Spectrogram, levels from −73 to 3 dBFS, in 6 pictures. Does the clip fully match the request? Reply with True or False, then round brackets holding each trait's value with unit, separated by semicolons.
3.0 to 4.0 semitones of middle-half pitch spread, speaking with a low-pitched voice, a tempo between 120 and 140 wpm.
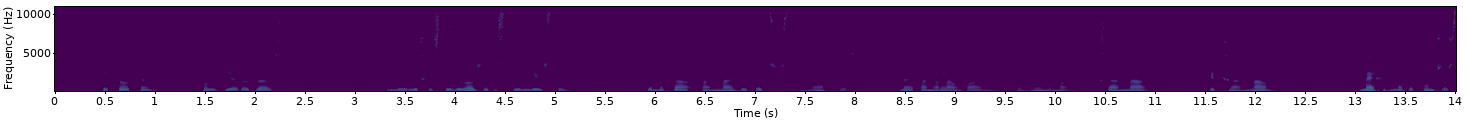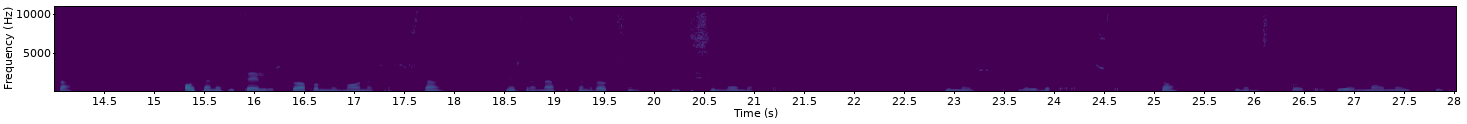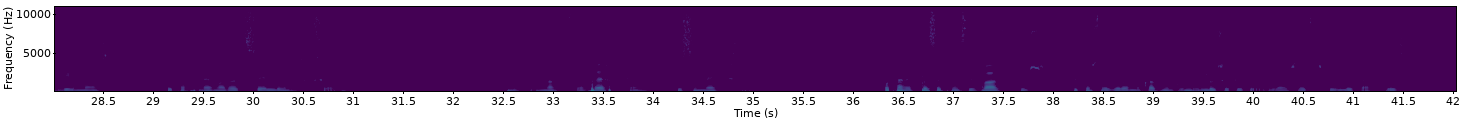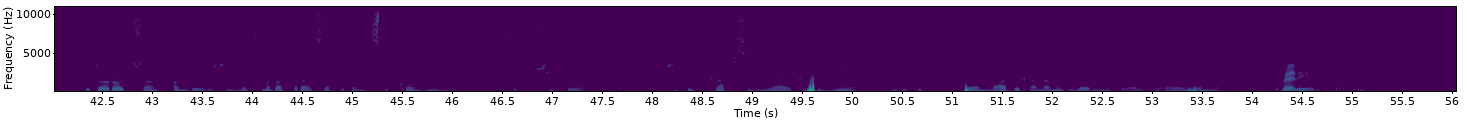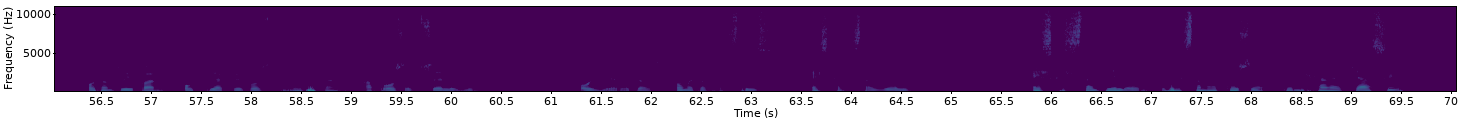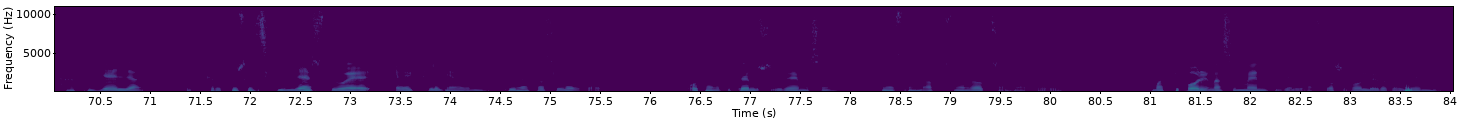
False (4.6 semitones; 120 Hz; 130 wpm)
